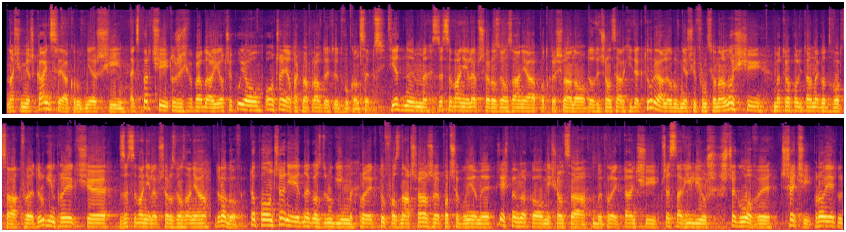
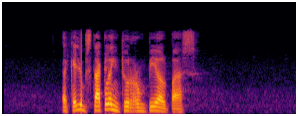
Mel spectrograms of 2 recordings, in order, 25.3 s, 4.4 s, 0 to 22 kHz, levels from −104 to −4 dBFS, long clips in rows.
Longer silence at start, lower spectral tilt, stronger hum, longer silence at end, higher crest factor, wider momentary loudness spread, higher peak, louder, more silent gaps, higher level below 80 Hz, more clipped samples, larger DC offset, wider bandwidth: second, 0.1 s vs 0.9 s; second, -4.5 dB/octave vs -6.5 dB/octave; neither; second, 0 s vs 1.55 s; second, 10 dB vs 24 dB; second, 4 LU vs 11 LU; about the same, -6 dBFS vs -4 dBFS; first, -16 LUFS vs -24 LUFS; neither; first, -48 dBFS vs -62 dBFS; neither; first, 0.5% vs under 0.1%; first, 19 kHz vs 8.2 kHz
